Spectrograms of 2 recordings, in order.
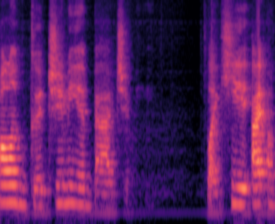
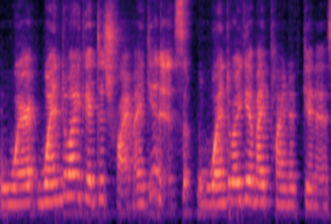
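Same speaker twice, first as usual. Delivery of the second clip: usual speaking voice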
